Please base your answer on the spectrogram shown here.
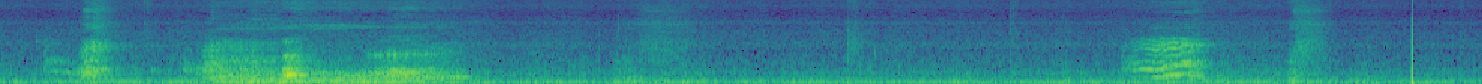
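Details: English Bulldog making funny noises: low rumbling grunts and snorty growls around two seconds, then a short nasal whiny snuffle near eight seconds, with quiet pauses between.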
